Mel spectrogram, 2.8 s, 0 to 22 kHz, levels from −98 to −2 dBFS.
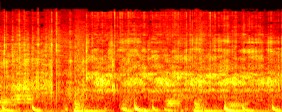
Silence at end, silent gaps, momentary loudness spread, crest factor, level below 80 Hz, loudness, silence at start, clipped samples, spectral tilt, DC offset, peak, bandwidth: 0 s; none; 2 LU; 18 dB; -28 dBFS; -19 LUFS; 0 s; under 0.1%; -3 dB/octave; under 0.1%; 0 dBFS; 16 kHz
